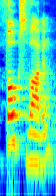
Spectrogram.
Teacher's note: the W sound in the second part of the name represents not a W sound, but a V sound. So Volkswagen is the correct way to say it.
